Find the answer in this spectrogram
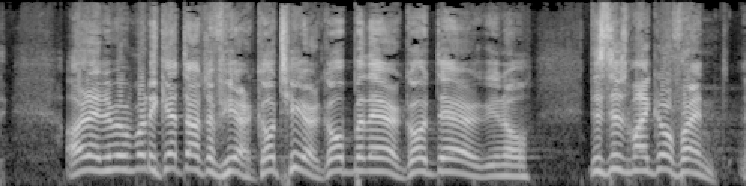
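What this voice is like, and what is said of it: Put-on Greek accent, clipped and throaty. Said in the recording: “He seems almost like Austrian or maybe very Eastern Russian on your version ... I don't know if I can do a Greek accent that well. I'm trying to do his Greek accent ... he gets very like to the point ... his words are inside of his mouth ... in the back mouth”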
